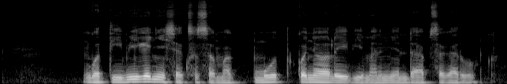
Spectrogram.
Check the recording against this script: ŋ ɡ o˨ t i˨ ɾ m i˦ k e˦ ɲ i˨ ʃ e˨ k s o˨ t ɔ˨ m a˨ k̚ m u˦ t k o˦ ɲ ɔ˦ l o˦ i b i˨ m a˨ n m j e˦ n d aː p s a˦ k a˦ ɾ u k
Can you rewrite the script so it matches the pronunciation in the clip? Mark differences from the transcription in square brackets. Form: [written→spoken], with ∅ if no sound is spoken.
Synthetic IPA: ŋ ɡ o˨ t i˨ [ɾ→∅] m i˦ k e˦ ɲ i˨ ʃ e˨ k s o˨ [t→s] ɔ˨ m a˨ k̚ m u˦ t k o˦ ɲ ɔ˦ l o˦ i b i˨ m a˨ n m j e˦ n d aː p s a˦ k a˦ ɾ u k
